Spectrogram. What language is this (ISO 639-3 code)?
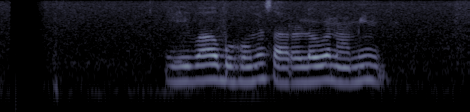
sin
